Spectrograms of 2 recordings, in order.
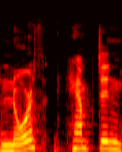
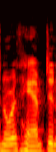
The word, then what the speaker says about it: Northampton: t h a m it's nor it's not ampon you got to say it right you got to say it right I'm doing a dick Fang dike yeah you got to say it right it's not ampton I'm a chimney sweep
